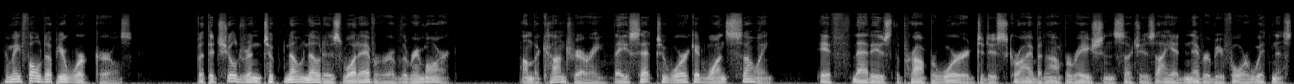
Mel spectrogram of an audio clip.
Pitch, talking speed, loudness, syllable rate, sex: 90 Hz, 200 wpm, -19 LUFS, 5.8 syllables/s, male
